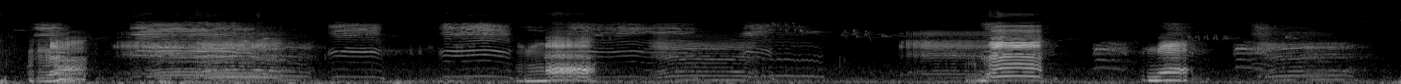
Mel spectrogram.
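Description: Zwartbles ewe and her newborn lambs bleating back and forth, about ten calls in turn, some lower and some higher pitched, the loudest about ten seconds in.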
